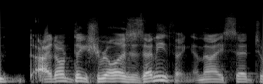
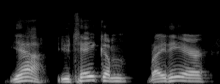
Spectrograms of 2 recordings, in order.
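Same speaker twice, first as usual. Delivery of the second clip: slow, higher, mildly exasperated retort; annoyed; 6 semitones higher, 3 dB louder, slower than usual. Retold or imitated. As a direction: spell it out to him with retold irritation. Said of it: "now I'm annoyed from the Uber thing".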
